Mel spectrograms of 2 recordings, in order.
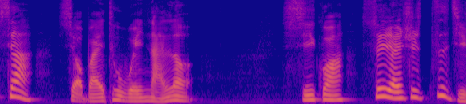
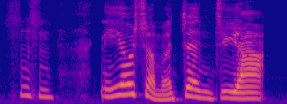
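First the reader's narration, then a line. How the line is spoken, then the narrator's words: Sly laugh. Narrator (Chinese): 懒狐狸狡黠地笑一笑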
